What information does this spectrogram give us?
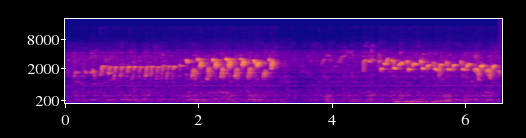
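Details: Ngetir-ngerol song of a sooty-headed bulbul, played to get young or quiet birds singing. A level run of quick notes lifts into a loud rolling burst of sharp chirps, breaks off, then resumes with another rapid chattering roll.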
